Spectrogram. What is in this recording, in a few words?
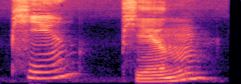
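"ping2", Mandarin Chinese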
